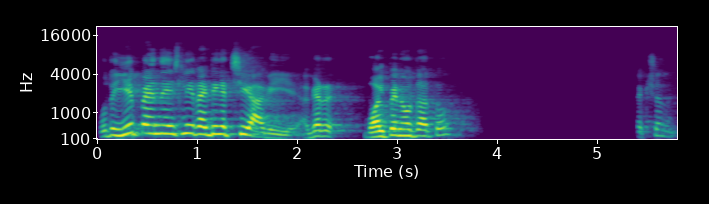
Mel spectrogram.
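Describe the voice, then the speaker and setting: A man's voice: high voice, big pitch swings, normal speed. A man teaching a class, constantly quizzing students with rhetorical questions, recorded in a large classroom. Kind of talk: classroom lecture. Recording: echoey hall with long reverb.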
